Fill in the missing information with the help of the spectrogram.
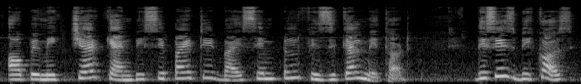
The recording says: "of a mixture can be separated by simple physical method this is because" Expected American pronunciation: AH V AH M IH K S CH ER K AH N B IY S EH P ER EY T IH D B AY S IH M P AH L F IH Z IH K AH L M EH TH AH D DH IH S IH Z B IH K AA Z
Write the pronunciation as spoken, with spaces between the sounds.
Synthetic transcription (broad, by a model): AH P AH M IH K CH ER K AH N B IY S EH P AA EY T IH D B AY S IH M P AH L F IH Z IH K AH L M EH T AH D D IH S IH Z B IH K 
